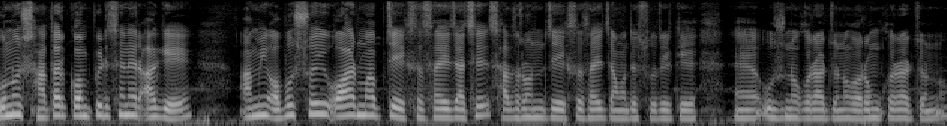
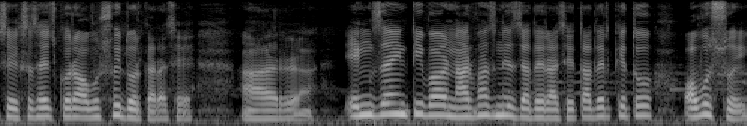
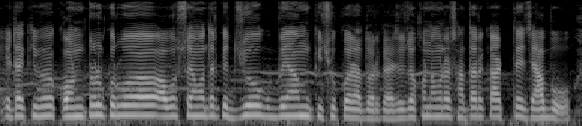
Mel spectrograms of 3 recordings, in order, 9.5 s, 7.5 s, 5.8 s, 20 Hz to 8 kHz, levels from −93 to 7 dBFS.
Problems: none marked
